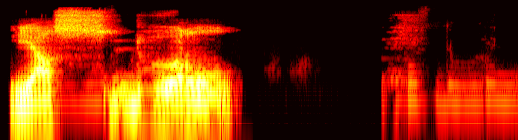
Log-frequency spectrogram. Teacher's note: Jadi di sini yang tebal itu huruf shad dan huruf ru. Huruf dunnya tipis.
